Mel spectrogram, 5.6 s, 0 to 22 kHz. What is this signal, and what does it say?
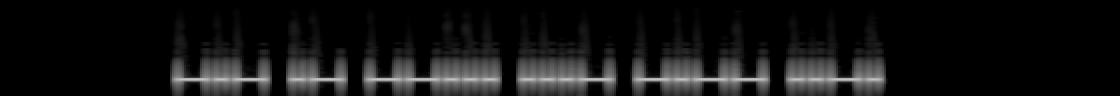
Morse code, heard as a keyed tone, about 25 wpm, 700 Hz. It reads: KA7VYF
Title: USA Call Signs Repeated 3x 25wpm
